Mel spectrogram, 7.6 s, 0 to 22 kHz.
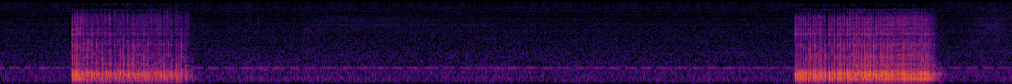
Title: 8 month shar pei sleeping/snoring and moving paw!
